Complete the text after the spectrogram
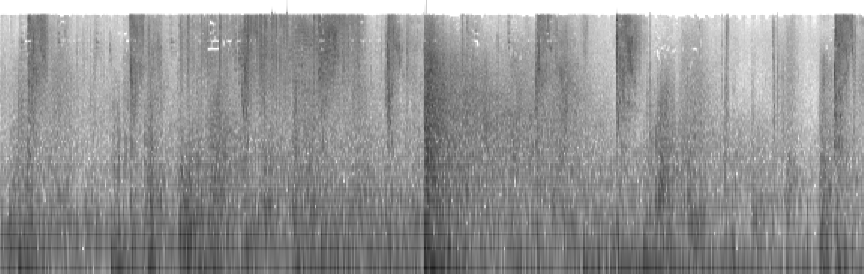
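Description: Wind rushes past steadily during fast swinging.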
